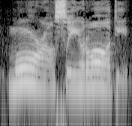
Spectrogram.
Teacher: میم کے بعد عین، عین کے بعد صاد، پھر را پر ہے اور تا کی باریکی. ٹھیک ہے، کیونکہ زیر ہے اس کے نیچے.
